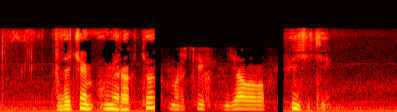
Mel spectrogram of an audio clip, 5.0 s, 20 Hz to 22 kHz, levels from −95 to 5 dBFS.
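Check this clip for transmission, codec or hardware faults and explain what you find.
One fault: from 1.94 to 3.56 s the speech turns dull and boxy, likely an input switched to a poorer device. An 80 ms gap marks the switch. The spectrogram shows nothing above 3.8 kHz and a faint new noise floor, and the waveform drops about 5 dB.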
